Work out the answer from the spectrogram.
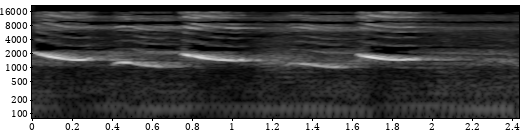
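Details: Laughingthrush in competitive singing with a wild-type voice and continuous voice changes, in the 'kéo thuốc lào' style. Three loud, clear downward-sliding whistles, each followed by a lower warble, come about every 0.8 seconds over a faint low hum.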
